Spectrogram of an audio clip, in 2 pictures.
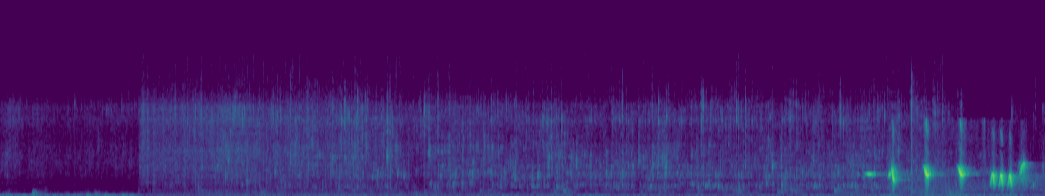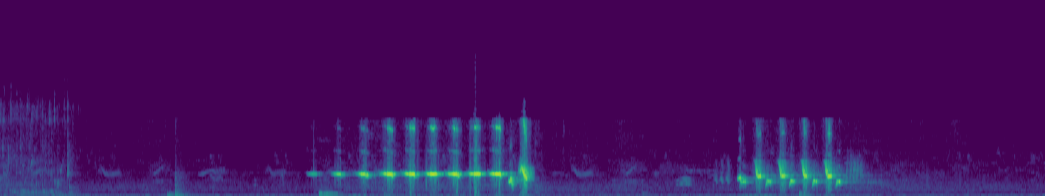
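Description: A bird chirping in three bursts of rapid, sharp notes, about six a second: a short run about nine seconds in, a longer run of a dozen notes around fourteen seconds, and a brief run near the end.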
